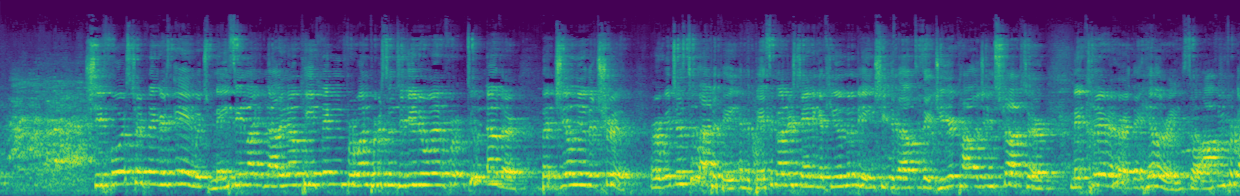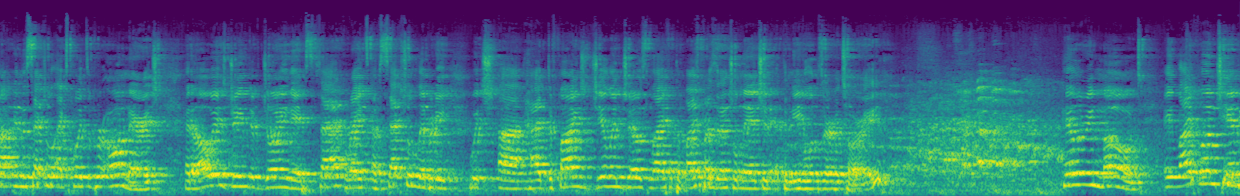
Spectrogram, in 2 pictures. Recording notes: Recorded May 8, 2015 at the Bridgetown Comedy Festival in Portland, OR.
